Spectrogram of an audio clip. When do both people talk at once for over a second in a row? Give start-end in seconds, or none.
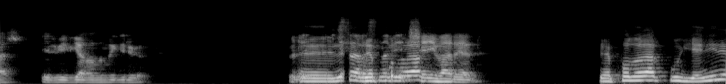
3.0-4.4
